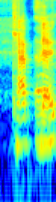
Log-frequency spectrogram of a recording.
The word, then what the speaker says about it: Camp Nou: Camp Nou, thank you very much.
